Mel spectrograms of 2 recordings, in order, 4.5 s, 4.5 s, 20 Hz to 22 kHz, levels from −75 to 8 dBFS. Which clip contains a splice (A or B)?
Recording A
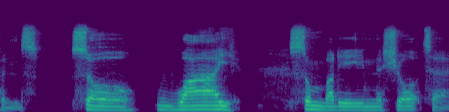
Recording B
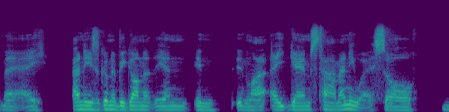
A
